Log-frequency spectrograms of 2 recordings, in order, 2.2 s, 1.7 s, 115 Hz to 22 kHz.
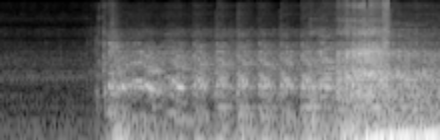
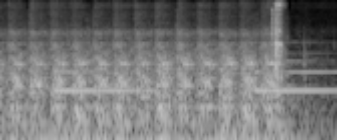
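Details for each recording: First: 2005 Ford F-250 6.0 diesel after camshaft position sensor replacement for intermittent cranking no-start: brief crank, catches almost immediately into a firm rising rumble; starts much quicker now. Normal quick start. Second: 2005 Ford F-250 6.0 diesel, intermittent cranking no-start, code P2614, before camshaft position sensor replacement: steady rhythmic starter cranking over a second with no firing, then stops. Faulty cam sensor.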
